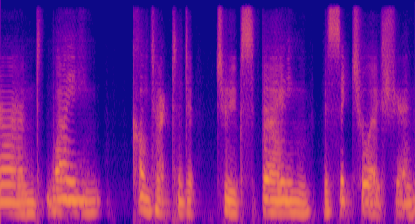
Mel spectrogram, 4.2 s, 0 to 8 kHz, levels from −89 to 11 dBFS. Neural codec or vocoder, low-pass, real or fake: codec, 16 kHz, 0.5 kbps, FreqCodec, smaller model; 7.2 kHz; fake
